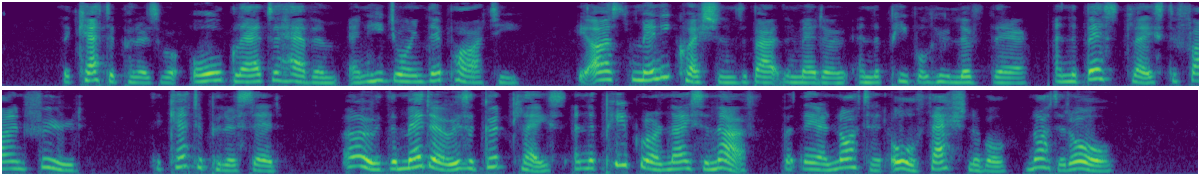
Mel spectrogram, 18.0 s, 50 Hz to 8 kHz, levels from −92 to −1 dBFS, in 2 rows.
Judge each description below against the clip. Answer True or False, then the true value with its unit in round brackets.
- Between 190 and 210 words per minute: True (195 wpm)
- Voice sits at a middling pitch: False (225 Hz)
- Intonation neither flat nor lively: False (5.7 semitones)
